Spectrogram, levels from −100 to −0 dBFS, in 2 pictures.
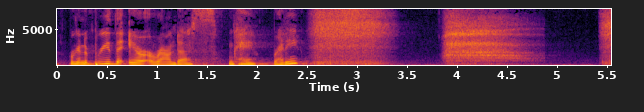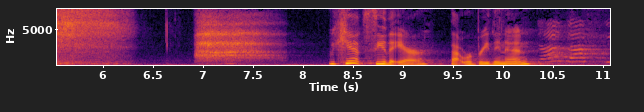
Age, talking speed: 20-39, 95 wpm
